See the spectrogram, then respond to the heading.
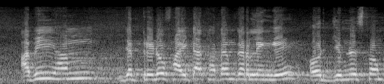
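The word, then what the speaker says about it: Pteridophyta: ट्रेडोफाइटा में पी आपका साइलेंट है, इसीलिए इसका प्रोनाउंसिएशन हम टी से करते हैं।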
